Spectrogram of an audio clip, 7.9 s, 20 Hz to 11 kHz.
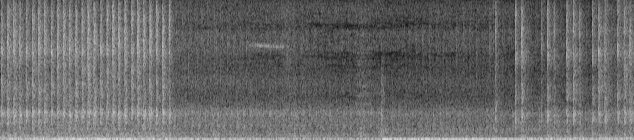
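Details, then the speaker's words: Sharp automatic washing machine over 10 years old, spin-dry: deep droning spin with uneven thumping about three times a second, growing as speed steadies; very wobbly tub hits the cabinet side, defective tub assembly. "Yan, sobrang mapalag yung kanyang tab, kaya bumabangga siya, kaya nag-iingay"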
